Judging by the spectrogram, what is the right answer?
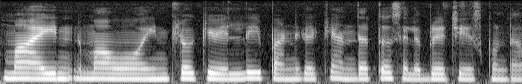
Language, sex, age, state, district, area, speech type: Telugu, female, 18-30, Andhra Pradesh, Visakhapatnam, urban, spontaneous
